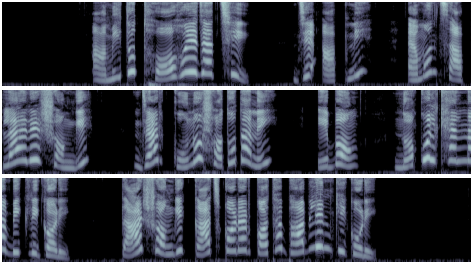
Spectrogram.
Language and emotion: Bengali, disgusted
